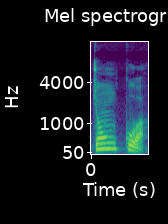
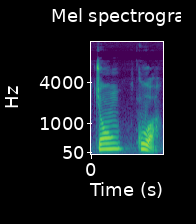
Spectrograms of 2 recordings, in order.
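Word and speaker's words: 中国: अब जिस मुल्क की ज़ुबान पढ़ी जा रही है उसको चाइनीज़ में क्या प्रोनाउंस किया जाता है। जी, चोंग कुआ, चोंग कुआ, चोंग कुआ, चोंग कुआ कहा जाता है चाइना को।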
